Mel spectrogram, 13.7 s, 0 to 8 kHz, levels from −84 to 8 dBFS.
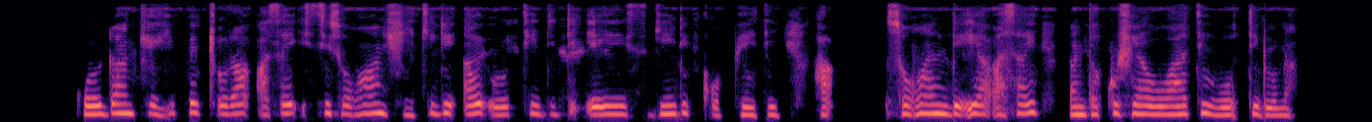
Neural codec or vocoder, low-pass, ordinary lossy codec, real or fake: codec, 16 kHz, 2 kbps, FreqCodec, larger model; 7.2 kHz; AAC, 48 kbps; fake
